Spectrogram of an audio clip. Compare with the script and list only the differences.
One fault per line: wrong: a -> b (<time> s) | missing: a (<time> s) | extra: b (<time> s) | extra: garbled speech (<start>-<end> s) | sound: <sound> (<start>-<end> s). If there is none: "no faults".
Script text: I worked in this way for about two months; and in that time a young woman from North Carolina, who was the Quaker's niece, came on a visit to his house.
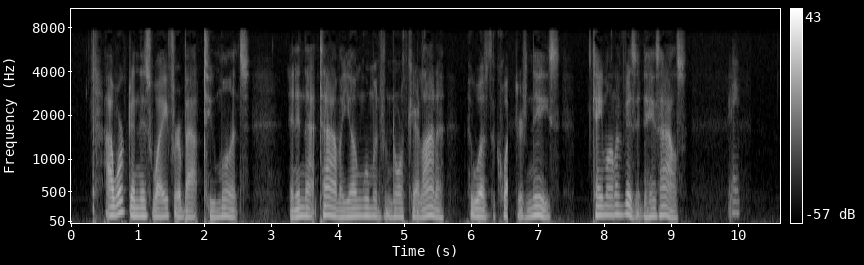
sound: dropout (6.6-6.7 s)
sound: laugh (9.9-10.0 s)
